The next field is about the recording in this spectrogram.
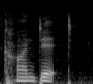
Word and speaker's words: Condict: It's pronounced Condit. The C in the end is silent.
